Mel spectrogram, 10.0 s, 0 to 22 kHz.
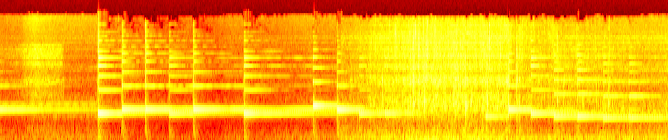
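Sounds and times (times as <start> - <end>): car engine rumble: 0.0 - 10.0
soft piano music: 0.0 - 10.0
tyre noise: 5.1 - 9.3.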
